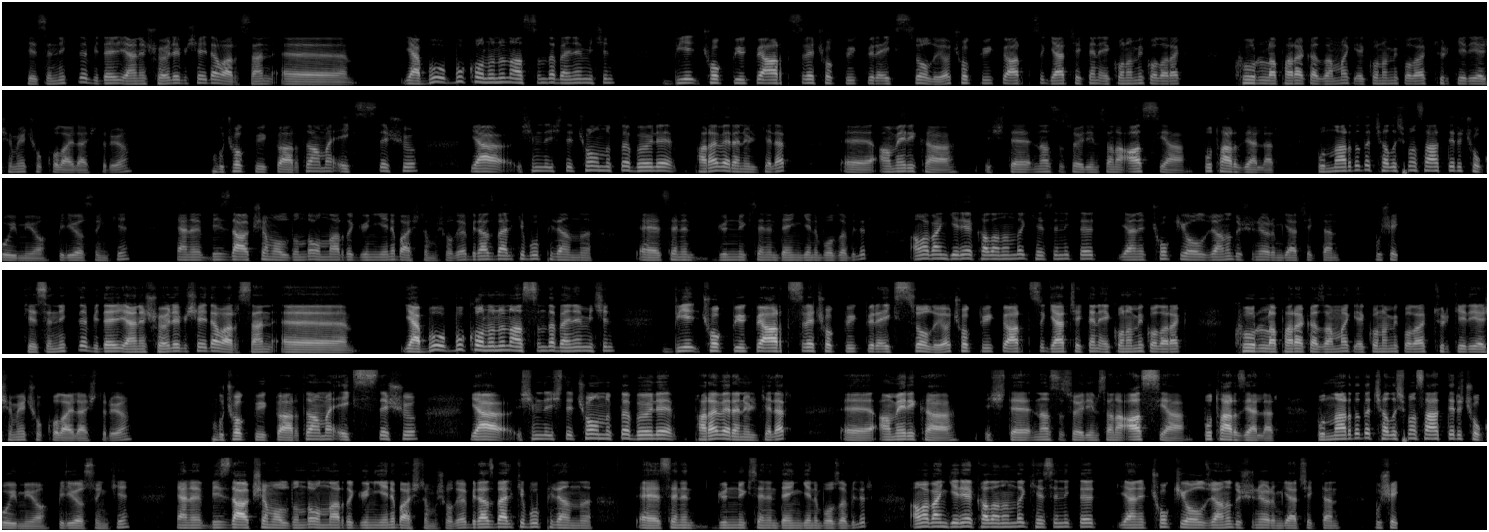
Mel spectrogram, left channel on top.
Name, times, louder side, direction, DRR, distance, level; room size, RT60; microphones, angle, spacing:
voice 1, 0.2-3.5 4.0-6.1 6.7-11.8 12.3-16.1 16.9-22.7 23.2-24.4 24.7-27.6 28.0-31.0 31.5-35.6 36.1-38.4 38.8-43.1 43.4-43.7, right 6 dB, 65° right, 0.6 m, -32 dB
open air
head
